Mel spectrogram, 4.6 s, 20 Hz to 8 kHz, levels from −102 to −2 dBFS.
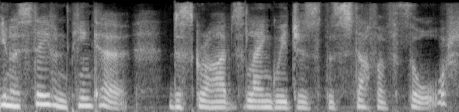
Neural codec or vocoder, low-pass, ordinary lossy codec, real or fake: none; 7.2 kHz; AAC, 32 kbps; real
